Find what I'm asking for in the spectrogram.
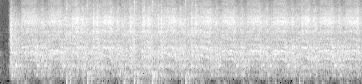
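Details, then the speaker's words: Rebuilt high-compression turbo Miata engine on its first crank after the rebuild, before base timing was set. It catches but runs lumpy and stumbling, as if it lacks compression on some of its four cylinders. "Jesus, that doesn't sound great. Doesn't sound like it's got compression on all four cylinders, to be honest."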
